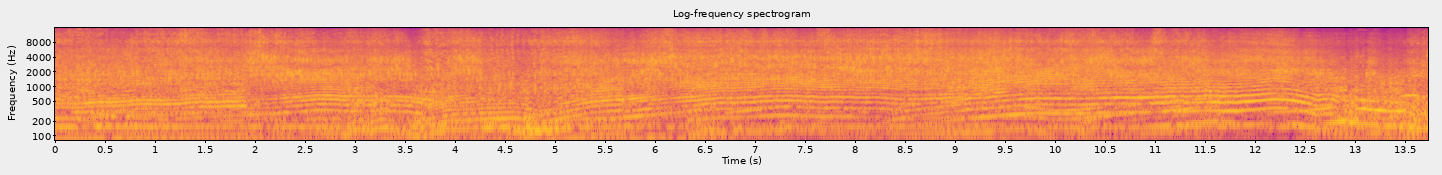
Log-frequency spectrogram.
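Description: Four-cylinder demolition derby cars' engines revving, several at once, their pitch rising and falling over and over as the cars drive and push against each other.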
